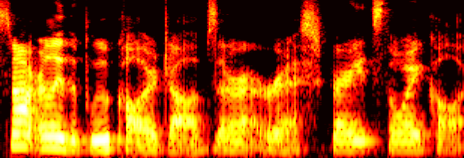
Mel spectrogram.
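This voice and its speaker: A woman's medium-pitched voice with vocal fry, in a Canadian accent. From Canada, Winnipeg, Manitoba. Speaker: tech startup founder. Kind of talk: interview. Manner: casual, filler-heavy.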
